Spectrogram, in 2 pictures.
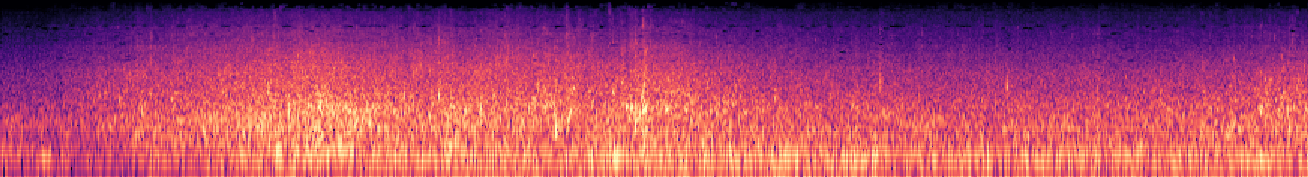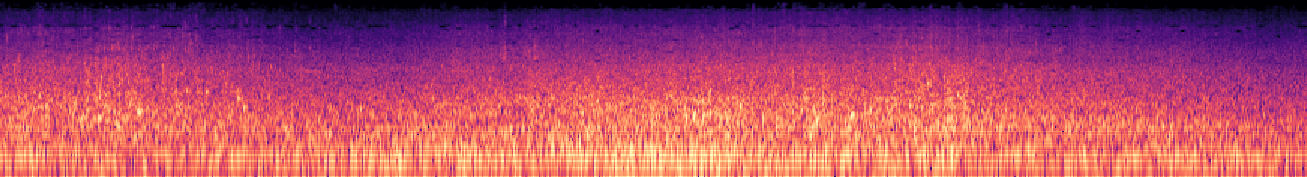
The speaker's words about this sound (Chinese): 在海边，你追着海浪玩，你看着海浪一下一下的拍打着你的脚，然后你再去写字，看着它一遍一遍的冲刷了你的字，看着沙子一点一点的来回变化，听着那些海浪的声音一下接着一下，哎呦，就特别的治愈，你知道吗？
